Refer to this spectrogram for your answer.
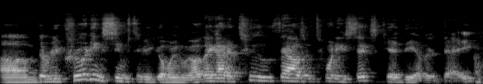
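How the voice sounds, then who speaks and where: A man's speech at a moderate pace. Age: 60s. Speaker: college football commentator, attorney. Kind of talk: podcast debate.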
